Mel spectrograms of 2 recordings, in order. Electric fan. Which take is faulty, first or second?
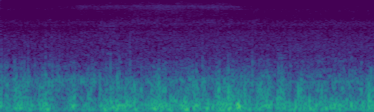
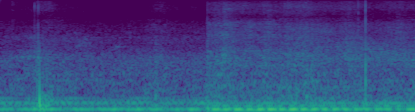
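second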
